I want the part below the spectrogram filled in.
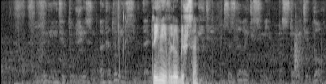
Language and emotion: Russian, neutral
